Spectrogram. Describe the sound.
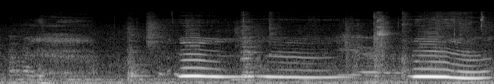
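Someone imitates a pig, letting out two loud, drawn-out squealing cries with a sliding pitch, after some quieter snuffling noises.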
